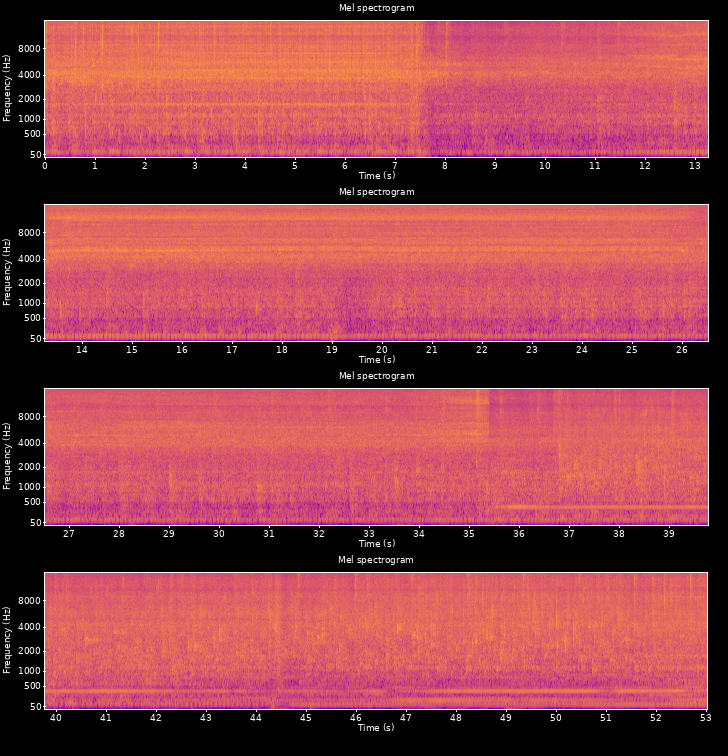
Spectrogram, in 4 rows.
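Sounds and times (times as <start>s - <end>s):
hissing watery wash: 0.0s - 7.7s, 34.0s - 53.0s
second steady hum: 0.0s - 7.7s
washing machine hum: 0.0s - 53.0s.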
